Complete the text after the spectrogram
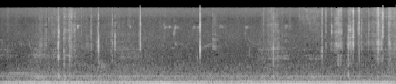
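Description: Paper crinkles softly as a sticker's backing is peeled off.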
